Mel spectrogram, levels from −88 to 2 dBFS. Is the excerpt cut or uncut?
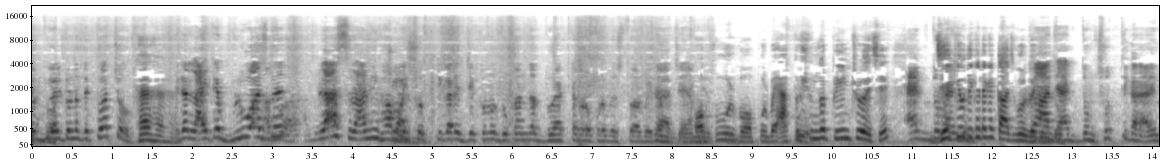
cut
